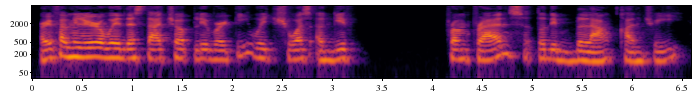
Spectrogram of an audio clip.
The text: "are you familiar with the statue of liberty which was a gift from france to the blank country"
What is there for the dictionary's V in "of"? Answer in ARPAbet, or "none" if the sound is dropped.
P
